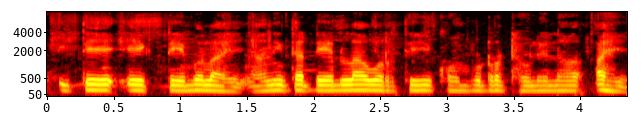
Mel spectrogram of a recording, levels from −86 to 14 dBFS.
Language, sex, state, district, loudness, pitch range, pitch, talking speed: Marathi, male, Maharashtra, Washim, -16 LUFS, 135-145 Hz, 140 Hz, 135 wpm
